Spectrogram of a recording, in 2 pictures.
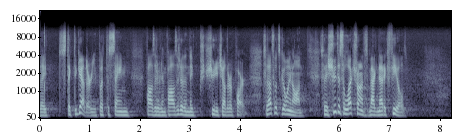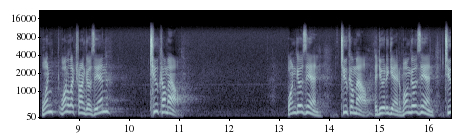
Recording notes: this episode is a sermon delivered in August of 2020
